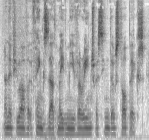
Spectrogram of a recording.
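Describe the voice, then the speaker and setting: Polish-accented man, very deep and flat. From Poland. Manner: measured, earnest, slightly formal phrasing. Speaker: guest, climate recruitment director. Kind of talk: interview answers.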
